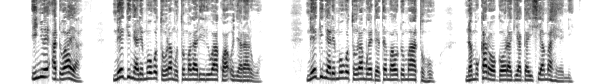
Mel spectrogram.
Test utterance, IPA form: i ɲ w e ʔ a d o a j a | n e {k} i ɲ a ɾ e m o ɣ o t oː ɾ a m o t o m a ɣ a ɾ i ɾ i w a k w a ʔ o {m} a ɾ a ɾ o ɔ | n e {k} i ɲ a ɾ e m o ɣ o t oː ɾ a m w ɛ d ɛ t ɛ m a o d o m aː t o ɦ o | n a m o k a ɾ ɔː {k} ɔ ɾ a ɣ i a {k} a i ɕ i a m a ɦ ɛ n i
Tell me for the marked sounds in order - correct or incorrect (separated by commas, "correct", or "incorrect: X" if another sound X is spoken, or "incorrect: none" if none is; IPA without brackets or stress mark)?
incorrect: ɡ, incorrect: ɲ, incorrect: ɡ, incorrect: ɡ, incorrect: ɡ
